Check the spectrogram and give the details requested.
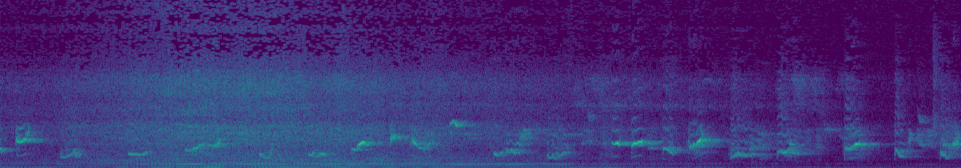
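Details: Young caged straw-headed bulbul, about two and a half months old and already feeding itself, chattering through its early song: short whistled notes sliding up and down, loosely spaced then quickening near the end, over a steady low hum.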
